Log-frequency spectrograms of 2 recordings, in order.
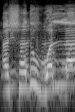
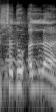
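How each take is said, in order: First: The second word begins with a w sound. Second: The second word begins with a plain vowel. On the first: The speaker calls it wrong. "अशहदु वल्ला नहीं है" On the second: The speaker calls it right. "अशहदु अल्लाह है"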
